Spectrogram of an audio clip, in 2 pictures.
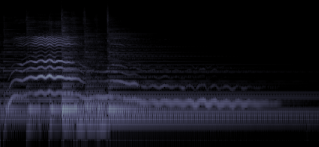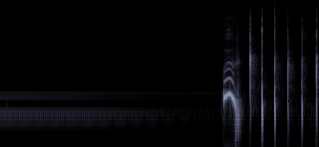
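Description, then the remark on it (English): A sustained sung melody trails off into silence, then one person claps alone: about eight sharp, crisp hand claps in a quick, steady rhythm. “Always like to give at least one silo clap during the show.”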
